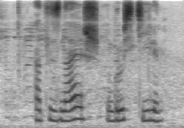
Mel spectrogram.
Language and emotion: Russian, neutral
